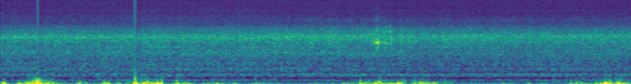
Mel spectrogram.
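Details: Bees gathering honey left on collection equipment after harvest, recorded up close; a continuous low buzzing drone that rises and dips in loudness throughout, with brief surges near the start and end.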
